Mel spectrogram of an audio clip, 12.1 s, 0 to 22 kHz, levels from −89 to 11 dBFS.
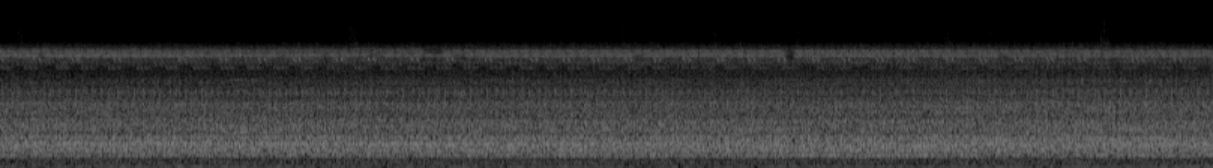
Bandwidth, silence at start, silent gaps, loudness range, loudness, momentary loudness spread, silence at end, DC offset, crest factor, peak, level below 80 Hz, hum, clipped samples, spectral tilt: over 20 kHz; 0 s; none; 1 LU; -42 LUFS; 1 LU; 0 s; under 0.1%; 14 dB; -28 dBFS; -66 dBFS; none; under 0.1%; -1.5 dB/octave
